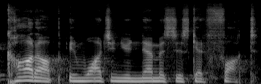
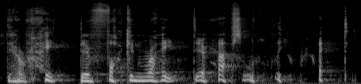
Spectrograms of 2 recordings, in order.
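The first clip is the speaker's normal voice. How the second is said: laughing breathily; 4 dB quieter than usual. Real, not acted. Laughing to himself.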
